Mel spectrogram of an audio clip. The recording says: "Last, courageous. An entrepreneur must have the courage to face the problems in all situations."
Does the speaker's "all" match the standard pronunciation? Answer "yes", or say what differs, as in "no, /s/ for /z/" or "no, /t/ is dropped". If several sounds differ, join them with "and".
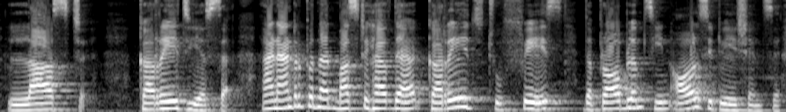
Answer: yes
